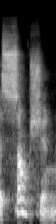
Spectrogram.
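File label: "assumption", American English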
